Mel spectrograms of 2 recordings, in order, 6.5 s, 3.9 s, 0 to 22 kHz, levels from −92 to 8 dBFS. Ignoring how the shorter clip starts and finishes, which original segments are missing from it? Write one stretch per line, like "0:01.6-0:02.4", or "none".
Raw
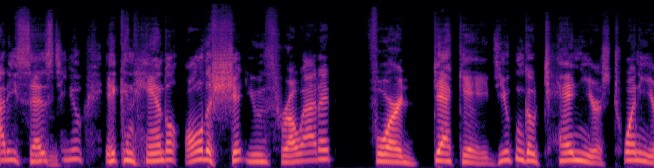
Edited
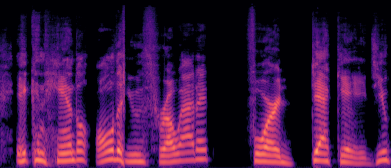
0:02.2-0:02.5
